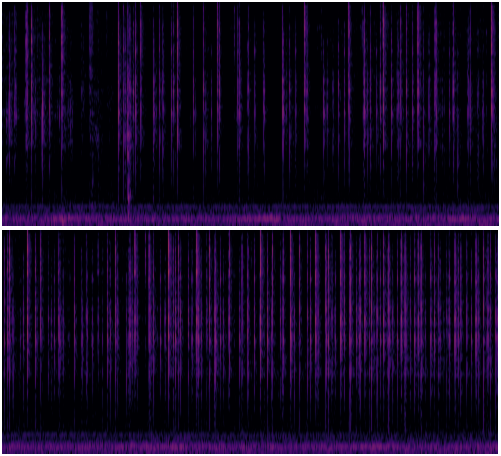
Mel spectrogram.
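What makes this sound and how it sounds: A hand with long nails rapidly taps and scratches the front cover of a hollow plastic CD jewel case (Skynyrd Frynds) resting on a surface. The result is a dense stream of sharp, bright clicks and dry scratching over a faint steady low hum.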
